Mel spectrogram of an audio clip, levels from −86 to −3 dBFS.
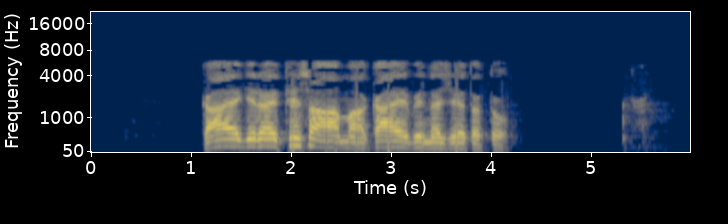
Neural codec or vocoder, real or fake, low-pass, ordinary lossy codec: none; real; 7.2 kHz; MP3, 24 kbps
